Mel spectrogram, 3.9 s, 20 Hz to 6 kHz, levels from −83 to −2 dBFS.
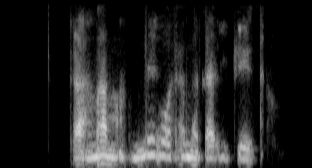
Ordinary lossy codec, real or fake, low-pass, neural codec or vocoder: Opus, 64 kbps; fake; 5.4 kHz; codec, 24 kHz, 1.5 kbps, HILCodec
